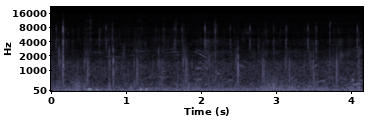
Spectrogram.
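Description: Handling noise from a moving action camera: a low rumble with many irregular knocks and rattles as its mount jolts over brick paving.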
